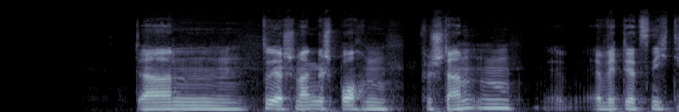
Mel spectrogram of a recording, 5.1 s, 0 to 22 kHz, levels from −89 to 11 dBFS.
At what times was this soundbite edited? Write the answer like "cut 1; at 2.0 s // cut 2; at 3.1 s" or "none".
cut 1; at 2.0 s // cut 2; at 3.0 s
